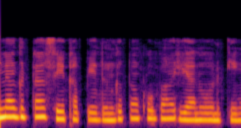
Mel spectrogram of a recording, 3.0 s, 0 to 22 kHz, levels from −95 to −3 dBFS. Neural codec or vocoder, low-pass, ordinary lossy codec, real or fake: codec, 44.1 kHz, 3.4 kbps, Pupu-Codec; 7.2 kHz; none; fake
